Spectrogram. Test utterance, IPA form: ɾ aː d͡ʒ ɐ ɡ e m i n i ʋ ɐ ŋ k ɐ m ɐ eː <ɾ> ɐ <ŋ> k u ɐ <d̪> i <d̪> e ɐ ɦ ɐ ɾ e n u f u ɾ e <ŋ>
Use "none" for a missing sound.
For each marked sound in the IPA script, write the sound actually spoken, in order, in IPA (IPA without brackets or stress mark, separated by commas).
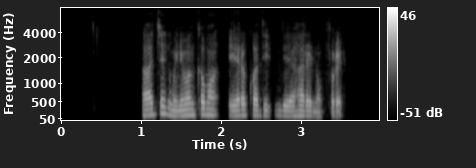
ɾ, none, d̪, d̪, none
